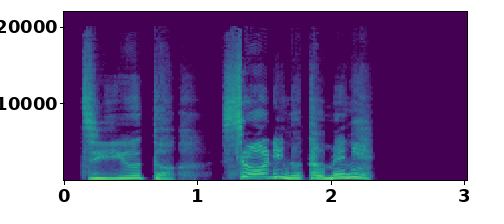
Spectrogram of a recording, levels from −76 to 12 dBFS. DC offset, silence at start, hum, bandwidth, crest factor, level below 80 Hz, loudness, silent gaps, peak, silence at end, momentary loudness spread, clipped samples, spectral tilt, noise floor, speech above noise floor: under 0.1%; 0.15 s; none; over 20 kHz; 14 dB; -58 dBFS; -16 LUFS; none; -4 dBFS; 0.75 s; 9 LU; under 0.1%; -2 dB/octave; under -90 dBFS; over 74 dB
